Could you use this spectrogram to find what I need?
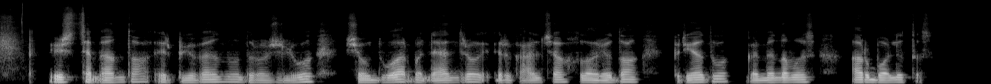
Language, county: Lithuanian, Alytus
